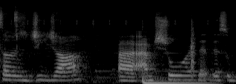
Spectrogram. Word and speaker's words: Dzidzor: It's Dzidzor I'm sure that this will be written out because it's not phonetically spelled.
